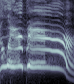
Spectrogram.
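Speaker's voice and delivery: very loud, very high, delighted joyful shout. Retelling running to a niece in a restaurant: retelling own shout. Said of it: "And I was shouting".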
